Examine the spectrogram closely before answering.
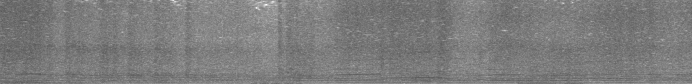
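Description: A racing car engine screams at high revs, rising and dropping as it shifts gears.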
